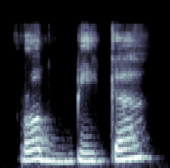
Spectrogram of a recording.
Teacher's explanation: را پہ زبر آ رہا ہے، اس لیے اس کو جو ہے پر پڑھا جا رہا ہے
